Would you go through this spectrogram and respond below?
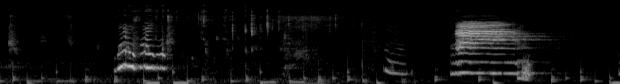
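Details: Pet otters eating, close to a microphone, give two bursts of squealing, harmonic whines with a few short squeaks in between; the first is wavering, the second is longer and falls at its end. A steady music beat and small clicks play underneath.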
